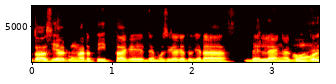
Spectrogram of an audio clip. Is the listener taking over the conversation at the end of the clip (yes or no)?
yes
